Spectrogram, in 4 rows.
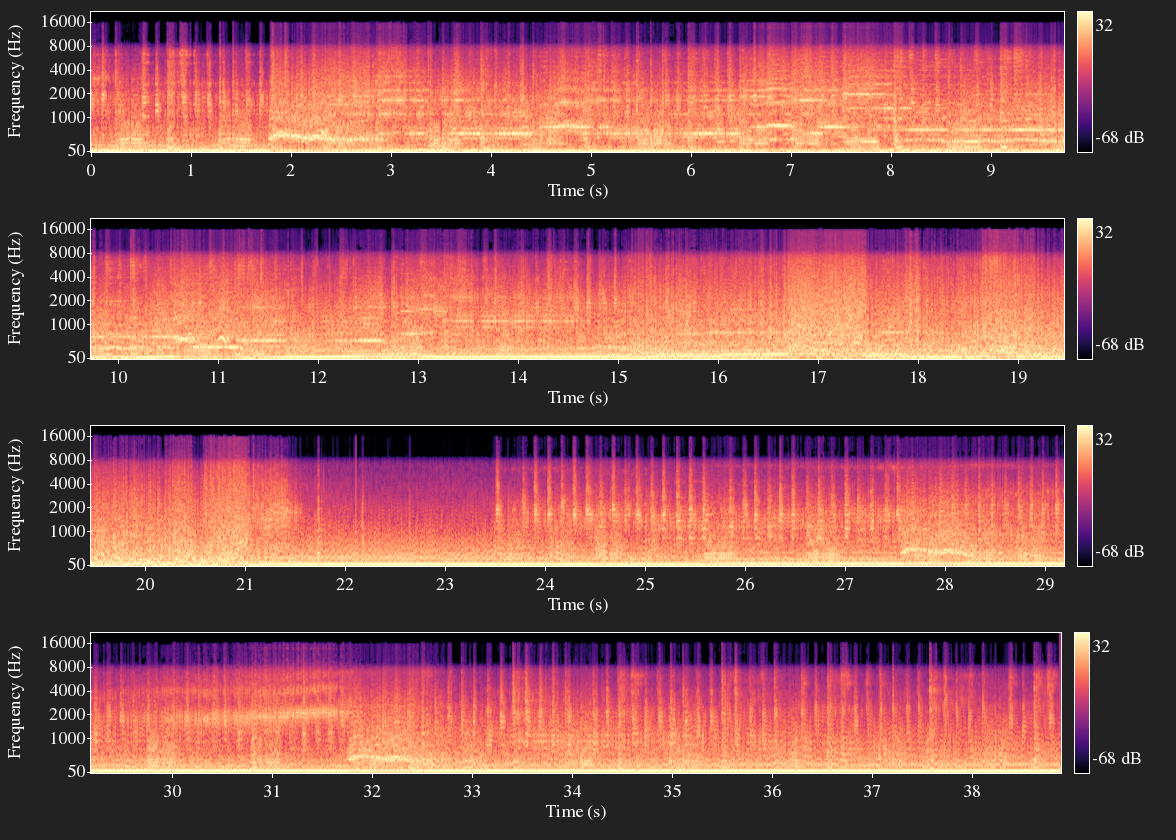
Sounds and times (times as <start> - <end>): Car: 0.0 - 38.8
Music: 0.0 - 38.8.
